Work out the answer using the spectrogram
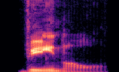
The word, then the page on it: venal: American English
